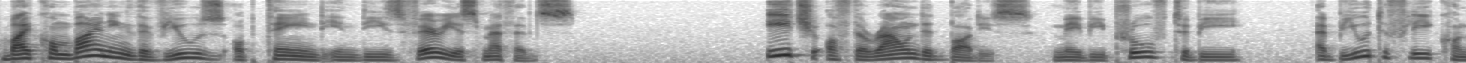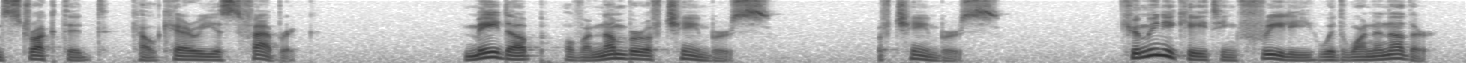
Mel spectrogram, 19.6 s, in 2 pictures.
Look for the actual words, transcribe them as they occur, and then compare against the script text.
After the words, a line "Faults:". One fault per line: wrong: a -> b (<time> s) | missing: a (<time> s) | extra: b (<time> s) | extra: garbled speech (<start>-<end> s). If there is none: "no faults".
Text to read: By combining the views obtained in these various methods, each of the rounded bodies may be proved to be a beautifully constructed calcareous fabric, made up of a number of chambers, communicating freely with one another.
By combining the views obtained in these various methods, each of the rounded bodies may be proved to be a beautifully constructed calcareous fabric, made up of a number of chambers of chambers, communicating freely with one another.
Faults:
extra: of chambers (15.6 s)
